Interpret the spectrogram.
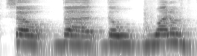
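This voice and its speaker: A woman with a nasal voice, explaining things as a voice teacher in a conversational, halting way and checking in as she goes. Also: mid-range voice, flat delivery, a little mellow. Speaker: voice teacher, co-presenter.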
